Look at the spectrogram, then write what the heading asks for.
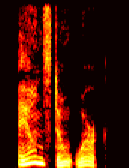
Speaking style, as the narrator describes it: Idotris said

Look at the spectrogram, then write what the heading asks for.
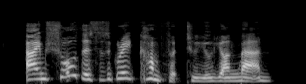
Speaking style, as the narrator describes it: Princess Hilda said bitterly

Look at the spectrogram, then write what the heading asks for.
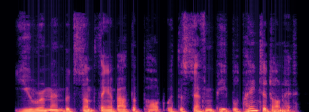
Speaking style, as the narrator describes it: I asked excitedly

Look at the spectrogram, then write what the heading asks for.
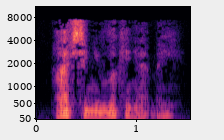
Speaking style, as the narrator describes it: says, panting

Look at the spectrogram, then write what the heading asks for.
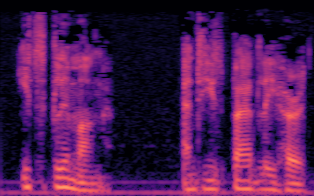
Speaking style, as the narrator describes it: Molly said quietly

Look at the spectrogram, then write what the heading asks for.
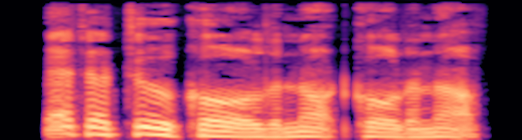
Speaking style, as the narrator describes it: he said with a humorless chuckle

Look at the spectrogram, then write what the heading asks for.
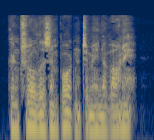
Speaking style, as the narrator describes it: he said, his voice hoarse

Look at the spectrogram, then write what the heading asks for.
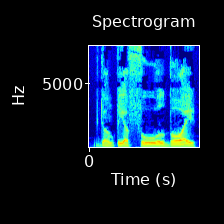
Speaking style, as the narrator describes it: she heard him growl

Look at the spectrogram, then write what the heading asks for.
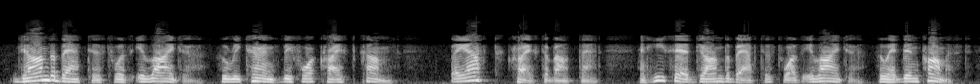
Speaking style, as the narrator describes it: she now said calmly

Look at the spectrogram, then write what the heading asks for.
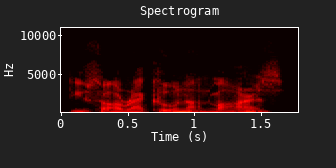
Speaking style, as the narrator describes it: The Whitlock chuckled

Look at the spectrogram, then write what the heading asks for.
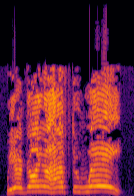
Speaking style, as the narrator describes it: I scream louder

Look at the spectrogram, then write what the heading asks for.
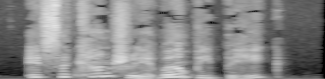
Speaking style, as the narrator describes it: Vivian said soothingly

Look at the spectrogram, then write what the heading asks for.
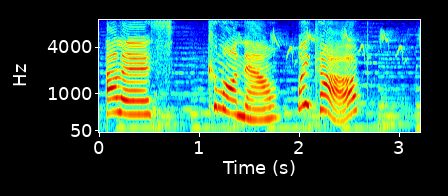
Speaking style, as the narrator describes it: Her sister called out

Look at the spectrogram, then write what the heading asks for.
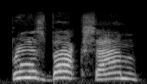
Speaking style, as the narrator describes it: He shouted, so that the room rang

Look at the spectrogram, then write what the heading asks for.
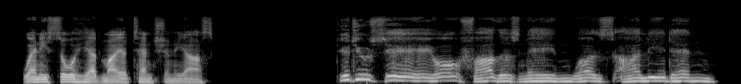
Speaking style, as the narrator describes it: He asked it very calmly, with no hint of regret or apology in his voice

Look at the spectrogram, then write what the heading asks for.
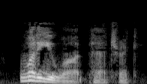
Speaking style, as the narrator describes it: She sighs

